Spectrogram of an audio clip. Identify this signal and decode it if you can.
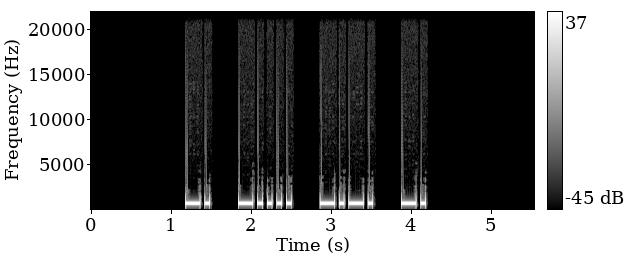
Morse code, heard as a keyed tone, about 20 wpm, spaced as for 15 wpm, 700 Hz. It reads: N6CN
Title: 167 Lesson 27g - Number 7 - Call Signs 20wpm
